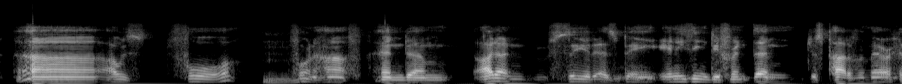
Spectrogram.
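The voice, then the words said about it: Australian accent. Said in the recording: “putting on an Australian accent ... you do one very well now”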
